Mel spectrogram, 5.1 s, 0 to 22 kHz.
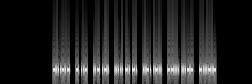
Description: Morse code, heard as a keyed tone, about 67 wpm, 700 Hz. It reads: <BK> TU UR 5NN FL 73 <BK>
